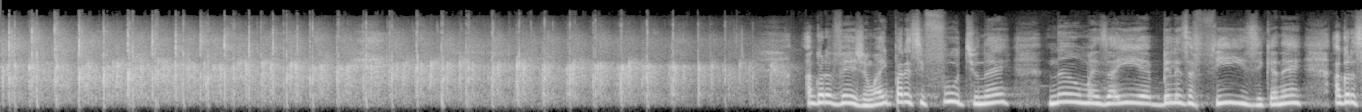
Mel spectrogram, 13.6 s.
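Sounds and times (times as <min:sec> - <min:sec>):
audience applause: 0:00.0 - 0:07.9
speech: 0:08.1 - 0:13.6.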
